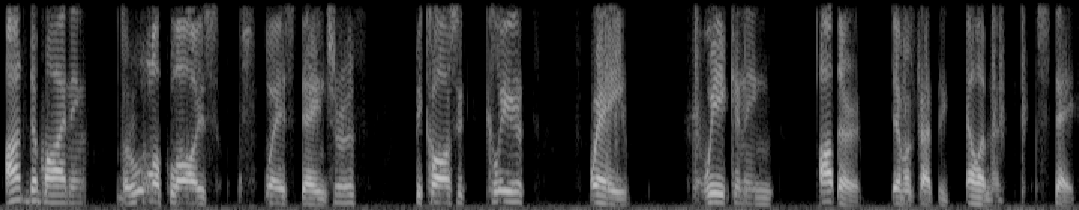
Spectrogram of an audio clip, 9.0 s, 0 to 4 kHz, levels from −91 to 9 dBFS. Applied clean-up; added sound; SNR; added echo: neural diffusion model UNIVERSE++.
